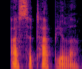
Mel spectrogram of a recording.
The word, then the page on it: acetabular: British English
